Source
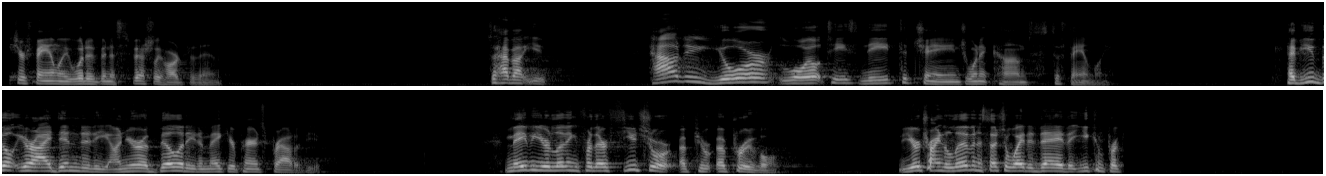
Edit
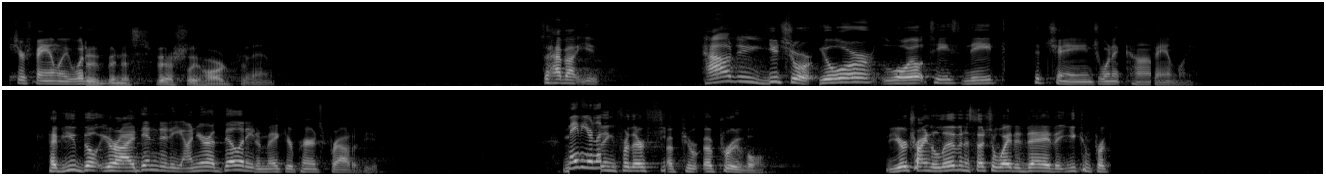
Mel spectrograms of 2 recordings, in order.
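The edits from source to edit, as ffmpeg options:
-filter_complex "[0:a]asplit=12[a][b][c][d][e][f][g][h][i][j][k][l];[a]atrim=end=0.844[m];[b]atrim=start=0.84:end=1.91,asetpts=PTS-STARTPTS,asetrate=29547,aresample=44100,atrim=end_sample=70428,asetpts=PTS-STARTPTS[n];[c]atrim=start=1.906:end=7.152[o];[d]atrim=start=19.478:end=19.982[p];[e]atrim=start=7.148:end=9,asetpts=PTS-STARTPTS,afade=t=out:st=1.848:d=0.004:c=hsin,apad=pad_dur=0.3[q];[f]atrim=start=9:end=10.162,asetpts=PTS-STARTPTS,afade=t=in:d=0.004:c=hsin[r];[g]atrim=start=10.648:end=13.734[s];[h]atrim=start=13.73:end=15.17,asetpts=PTS-STARTPTS,asetrate=53802,aresample=44100,atrim=end_sample=52052,asetpts=PTS-STARTPTS[t];[i]atrim=start=15.166:end=18.314[u];[j]atrim=start=18.31:end=18.84,asetpts=PTS-STARTPTS,asetrate=72324,aresample=44100[v];[k]atrim=start=18.836:end=19.482[w];[l]atrim=start=19.978[x];[m][n]acrossfade=d=0.004:c1=hsin:c2=hsin[y];[y][o]acrossfade=d=0.004:c1=hsin:c2=hsin[z];[z][p]acrossfade=d=0.004:c1=hsin:c2=hsin[aa];[q][r]concat=n=2:v=0:a=1[ab];[aa][ab]acrossfade=d=0.004:c1=hsin:c2=hsin[ac];[ac][s]acrossfade=d=0.004:c1=hsin:c2=hsin[ad];[ad][t]acrossfade=d=0.004:c1=hsin:c2=hsin[ae];[ae][u]acrossfade=d=0.004:c1=hsin:c2=hsin[af];[af][v]acrossfade=d=0.004:c1=hsin:c2=hsin[ag];[ag][w]acrossfade=d=0.004:c1=hsin:c2=hsin[ah];[ah][x]acrossfade=d=0.004:c1=hsin:c2=hsin"

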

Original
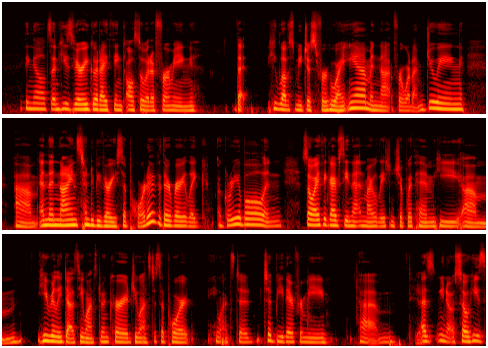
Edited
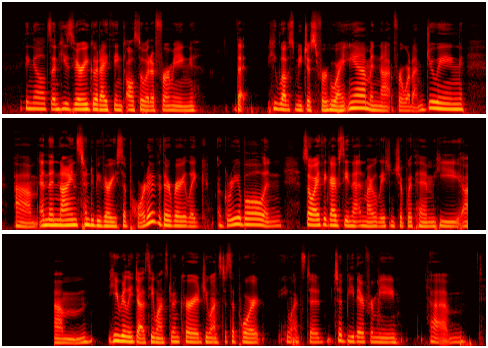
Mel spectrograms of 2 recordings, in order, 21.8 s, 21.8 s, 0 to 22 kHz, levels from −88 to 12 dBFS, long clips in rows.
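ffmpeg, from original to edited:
-filter_complex "[0:a]asplit=2[a][b];[a]atrim=end=14.24,asetpts=PTS-STARTPTS,afade=t=out:st=14.236:d=0.004:c=hsin,apad=pad_dur=1.06[c];[b]atrim=start=14.24,asetpts=PTS-STARTPTS,afade=t=in:d=0.004:c=hsin[d];[c][d]concat=n=2:v=0:a=1"

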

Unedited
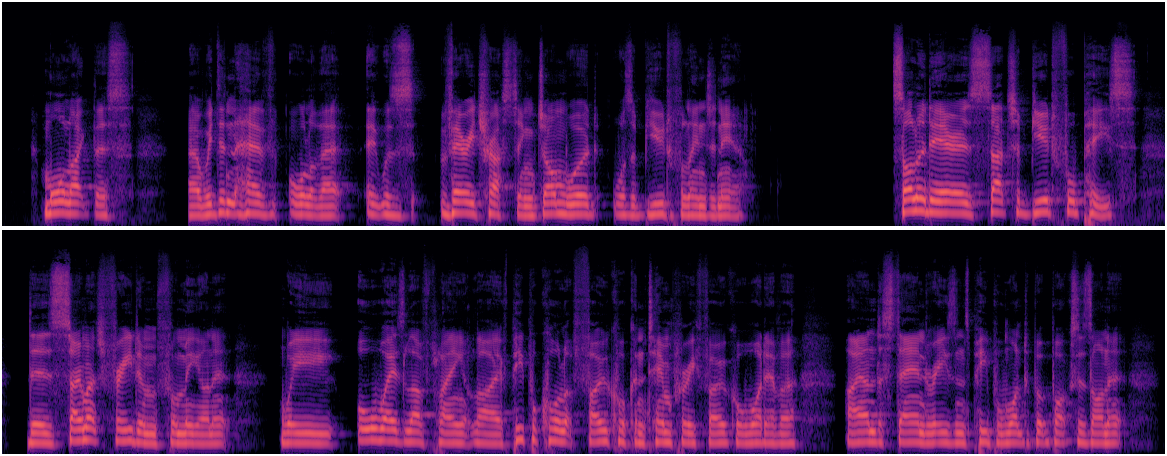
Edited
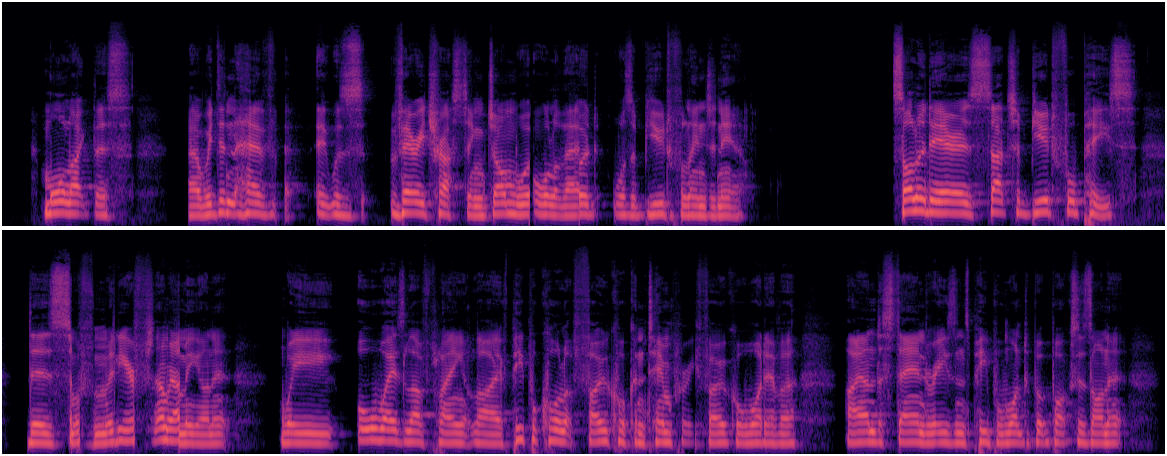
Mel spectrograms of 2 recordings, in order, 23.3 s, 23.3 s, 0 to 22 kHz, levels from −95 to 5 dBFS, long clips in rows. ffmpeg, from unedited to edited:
-filter_complex "[0:a]asplit=7[a][b][c][d][e][f][g];[a]atrim=end=2.842[h];[b]atrim=start=3.338:end=5.782[i];[c]atrim=start=2.838:end=3.342[j];[d]atrim=start=5.778:end=12.332[k];[e]atrim=start=12.328:end=13.412,asetpts=PTS-STARTPTS,areverse[l];[f]atrim=start=13.408:end=18.57,asetpts=PTS-STARTPTS,afade=t=out:st=4.872:d=0.29[m];[g]atrim=start=18.57,asetpts=PTS-STARTPTS,afade=t=in:d=0.004:c=hsin[n];[h][i]acrossfade=d=0.004:c1=hsin:c2=hsin[o];[o][j]acrossfade=d=0.004:c1=hsin:c2=hsin[p];[p][k]acrossfade=d=0.004:c1=hsin:c2=hsin[q];[q][l]acrossfade=d=0.004:c1=hsin:c2=hsin[r];[m][n]concat=n=2:v=0:a=1[s];[r][s]acrossfade=d=0.004:c1=hsin:c2=hsin"

